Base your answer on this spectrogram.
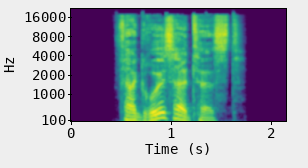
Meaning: inflection of vergrößern: 1. second-person singular preterite 2. second-person singular subjunctive II
- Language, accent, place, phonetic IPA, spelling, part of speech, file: German, Germany, Berlin, [fɛɐ̯ˈɡʁøːsɐtəst], vergrößertest, verb, De-vergrößertest.ogg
